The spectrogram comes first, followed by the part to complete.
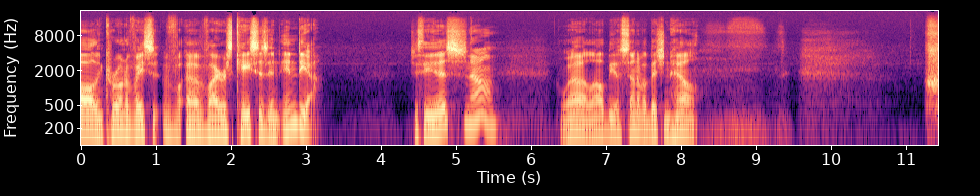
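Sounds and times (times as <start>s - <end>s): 
speech: 0.0s - 3.2s, 4.4s - 5.6s, 6.4s - 8.3s
person breathing heavily and deliberately: 8.3s - 11.4s
sharp loud snort-like intake: 11.3s - 11.4s.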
